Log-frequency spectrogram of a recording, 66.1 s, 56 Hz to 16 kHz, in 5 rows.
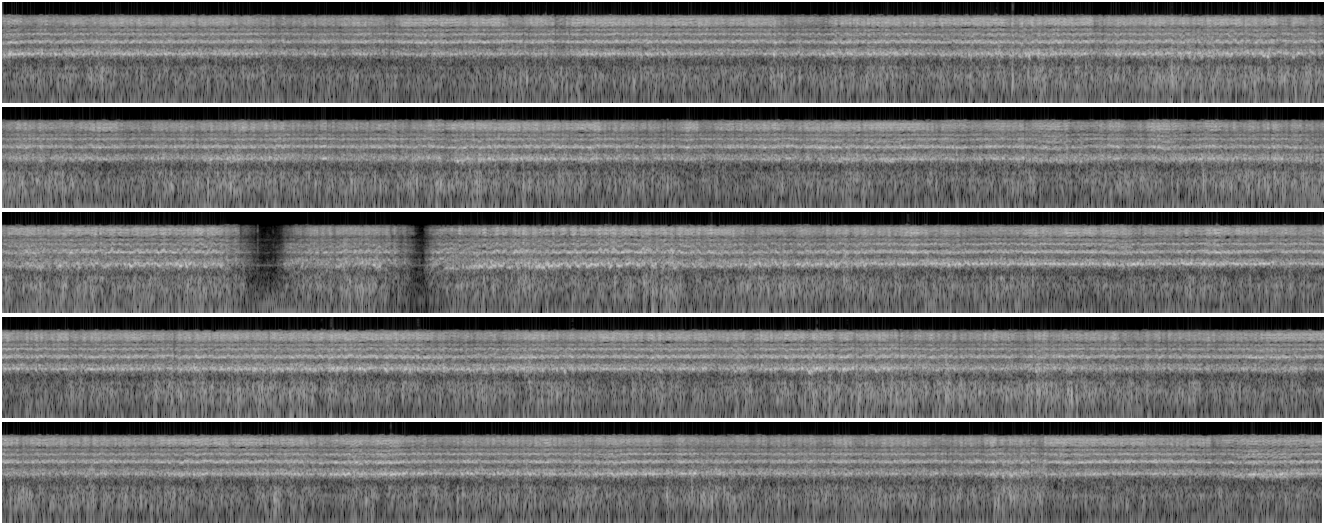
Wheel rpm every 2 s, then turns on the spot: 230, 230, 230, 230, 220, 230, 230, 230, 230, 230, 230, 220, 230, 200, 120, 130, 200, 220, 230, 230, 230, 230, 220, 230, 230, 240, 230, 230, 230, 230, 230, 230, 230.
none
